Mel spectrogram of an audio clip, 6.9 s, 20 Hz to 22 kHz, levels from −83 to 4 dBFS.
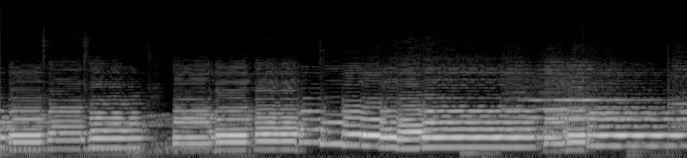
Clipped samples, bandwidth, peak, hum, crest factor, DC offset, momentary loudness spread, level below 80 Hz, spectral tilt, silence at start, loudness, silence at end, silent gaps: under 0.1%; 6.2 kHz; -10 dBFS; none; 12 dB; under 0.1%; 8 LU; -62 dBFS; -7.5 dB/octave; 0 s; -23 LUFS; 0 s; none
